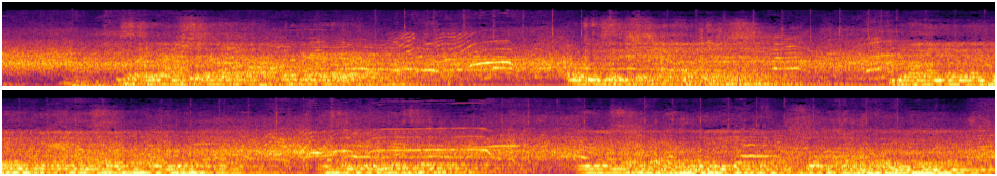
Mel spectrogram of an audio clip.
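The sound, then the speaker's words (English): A large crowd roars and screams nonstop as a rapper gets down on one knee to propose, loud overlapping cheers and whoops with shouting voices rising and swelling in waves for the whole stretch. “This is him getting on one knee right now. That's why the crowd is going crazy.”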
